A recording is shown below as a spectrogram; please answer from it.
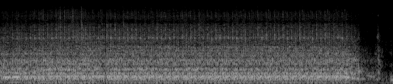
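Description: A sewing machine running straight stitches in one continuous, loud, even mechanical whir with a rapid needle rhythm, stopping abruptly near the end.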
